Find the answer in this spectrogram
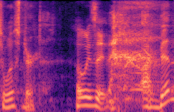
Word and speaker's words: Worcester: never been to and it's probably not even pronounced wer it's probably pronounced war sester no it's Worcester oh is it I've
